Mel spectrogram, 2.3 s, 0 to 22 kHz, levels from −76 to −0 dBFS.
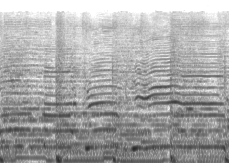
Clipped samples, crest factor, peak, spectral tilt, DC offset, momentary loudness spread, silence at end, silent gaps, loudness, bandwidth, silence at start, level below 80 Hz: under 0.1%; 14 dB; -6 dBFS; -4 dB/octave; 0.2%; 2 LU; 0 s; none; -20 LUFS; 17 kHz; 0 s; -30 dBFS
